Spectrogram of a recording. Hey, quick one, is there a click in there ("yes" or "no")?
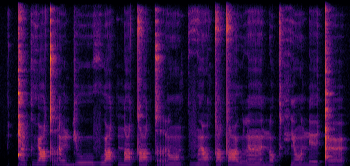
yes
